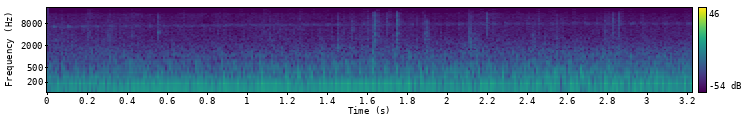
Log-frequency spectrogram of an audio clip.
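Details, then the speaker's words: 2006 Nissan Altima driving with the check engine light flashing: a low, uneven rumble under load with an occasional stumble; misfire on cylinder 2 from a faulty ignition coil pack, which was then replaced. "we got a little bit we got a list fire going on inspiring we're gonna take you on Drive show you what we got going on with this car there we go here's a noise"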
